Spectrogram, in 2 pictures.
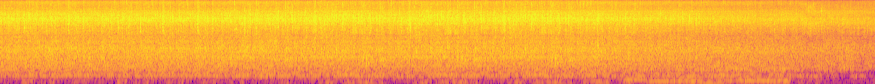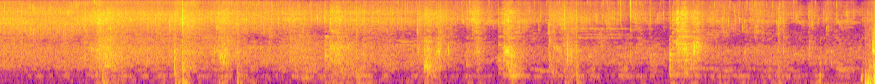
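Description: Chicken frying in oil in a pan, a steady sizzle that dies away about halfway through, followed by scattered light clicks and knocks.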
